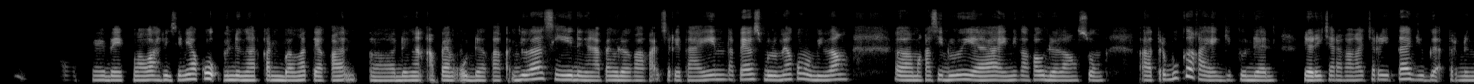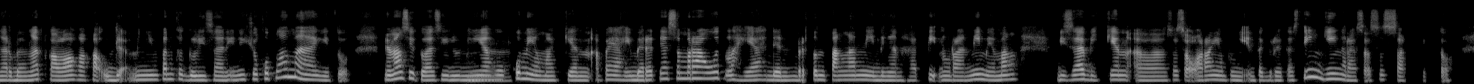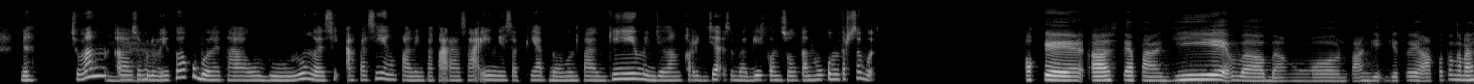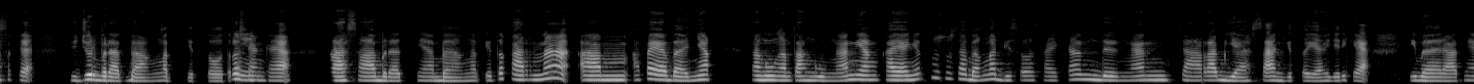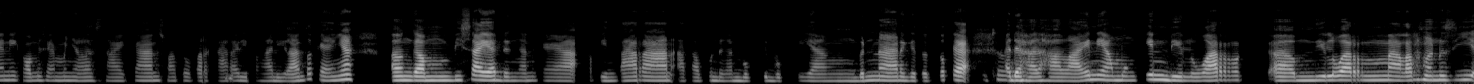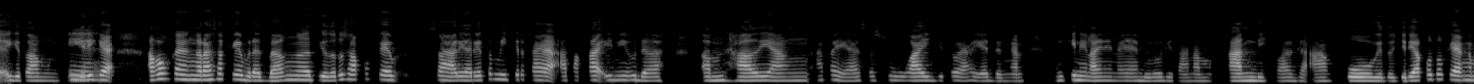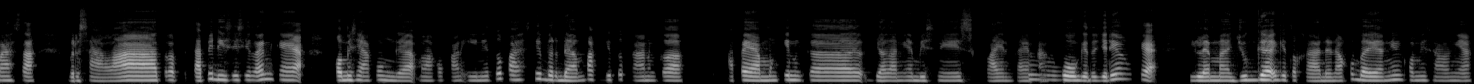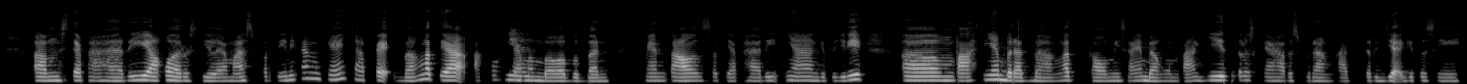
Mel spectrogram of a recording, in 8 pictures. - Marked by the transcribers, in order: other background noise; tapping
- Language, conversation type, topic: Indonesian, advice, Mengapa Anda mempertimbangkan beralih karier di usia dewasa?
